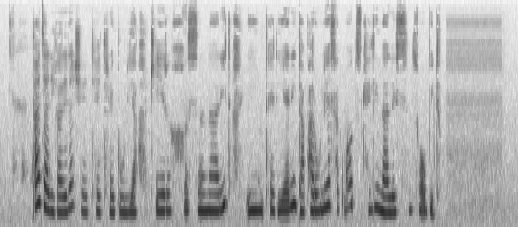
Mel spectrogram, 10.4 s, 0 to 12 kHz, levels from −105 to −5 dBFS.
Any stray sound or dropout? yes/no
no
